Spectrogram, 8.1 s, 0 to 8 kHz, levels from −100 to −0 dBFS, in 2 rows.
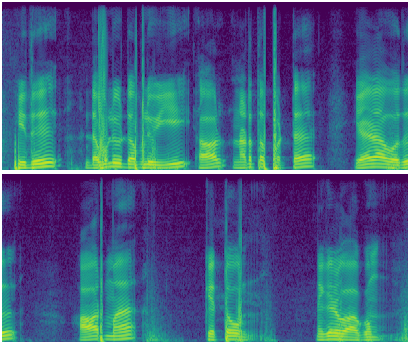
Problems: constant background noise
